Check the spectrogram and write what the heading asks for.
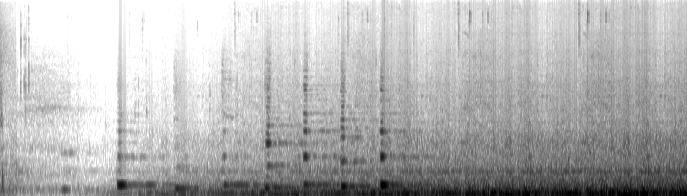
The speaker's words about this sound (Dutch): Nou, we rijden in de auto op de Ellertweg in Drenthe tussen mooie bomen door.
